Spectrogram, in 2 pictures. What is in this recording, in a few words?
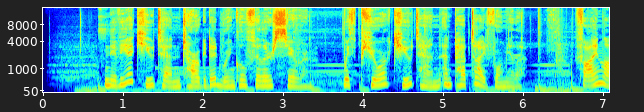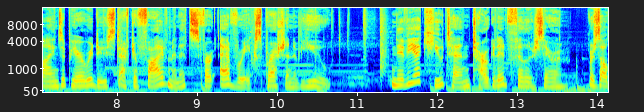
warm smooth aspirational US Accent; Nivea Q10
